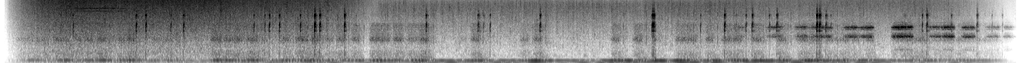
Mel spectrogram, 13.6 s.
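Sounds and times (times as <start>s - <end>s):
fire: 0.2s - 12.8s
time clicks: 9.6s - 13.2s.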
